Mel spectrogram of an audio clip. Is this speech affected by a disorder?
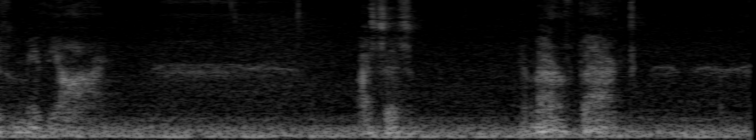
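Yes: neck cancer with tracheostomy, speaking valve.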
